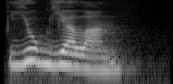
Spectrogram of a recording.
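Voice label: "югъялан", Komi, female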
